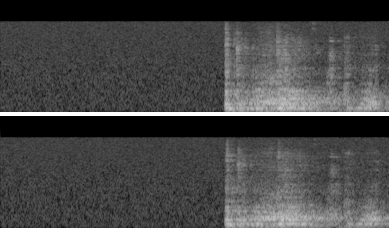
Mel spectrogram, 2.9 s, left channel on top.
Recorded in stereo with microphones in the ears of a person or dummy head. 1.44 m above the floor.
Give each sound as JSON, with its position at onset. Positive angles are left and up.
{"t": 1.7, "sound": "a sliding door", "side_deg": 85, "distance_m": 2.0}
